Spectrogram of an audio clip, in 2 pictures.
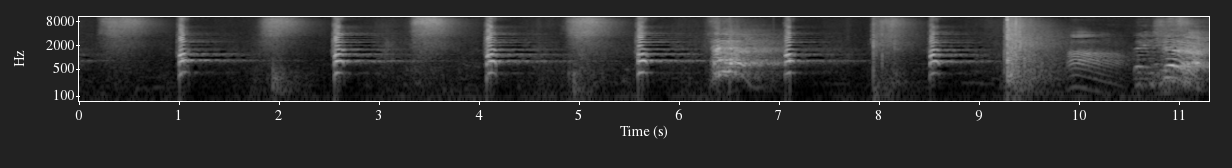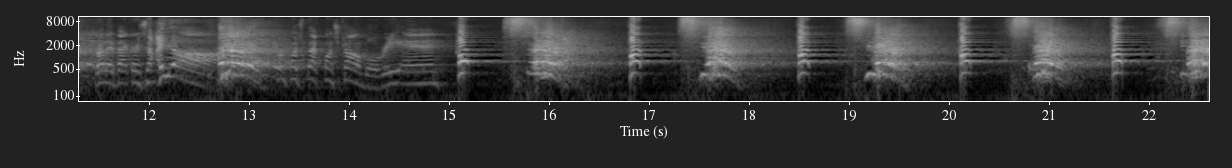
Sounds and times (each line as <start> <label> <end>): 0.0 Students practice hard 22.6
2.5 Instructor who is calling out the moves 3.3
4.0 Instructor who is calling out the moves 7.6
8.5 Instructor who is calling out the moves 9.1
9.8 Instructor who is calling out the moves 22.6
